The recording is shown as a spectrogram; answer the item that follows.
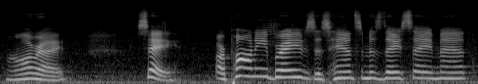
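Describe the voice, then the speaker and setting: Radio western saloon gal woman acting: sassy, unflappable, higher-pitched, faint outdoor noise behind. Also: expressive, slow pace, a bit bright, exaggerated voice. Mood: playful, nonchalant. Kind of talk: live old time radio western acting. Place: live show in a park. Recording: live outdoor stage, noisy background.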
